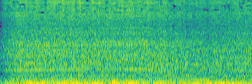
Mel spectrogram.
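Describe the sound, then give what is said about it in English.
A car drives down a sunny forest highway with piles of luggage in the back, heard as a steady, loud low rumble of engine and road noise that barely changes throughout. “Piles of luggage bump up and down in the back of a car as Ray drives Claire and Zoe down a sunny forest highway.”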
